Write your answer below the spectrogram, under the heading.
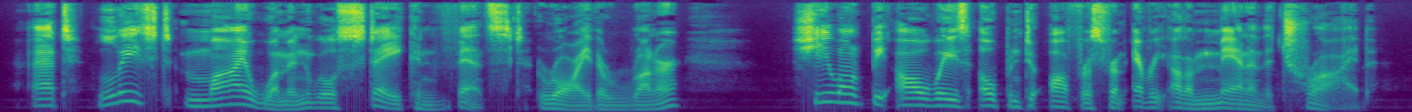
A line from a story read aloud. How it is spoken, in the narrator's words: he said slowly and definitely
